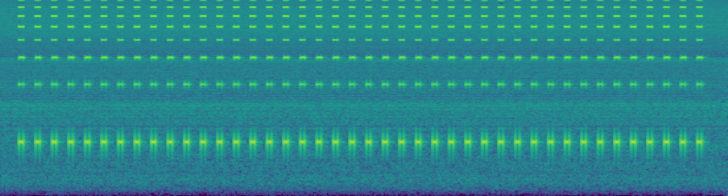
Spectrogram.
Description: Evenly repeated beeps. There is no code.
